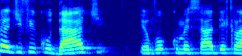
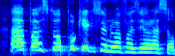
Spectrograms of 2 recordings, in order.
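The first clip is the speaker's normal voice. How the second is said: high, fast pleading mother voice; desperate mother; 7 semitones higher, 3 dB louder, much faster than usual. Retold or imitated. Mother protests to the pastor, high whiny plea. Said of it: "a mulher desesperada".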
